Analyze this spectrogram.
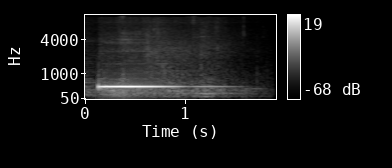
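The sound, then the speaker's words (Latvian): A single sustained electronic bell tone from a parliament chamber bell rung before a vote, starting abruptly, holding steady, then fading out over about a second and a half, with no talk. “lūdzu zvanu. Balsosim par likumprojektu”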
